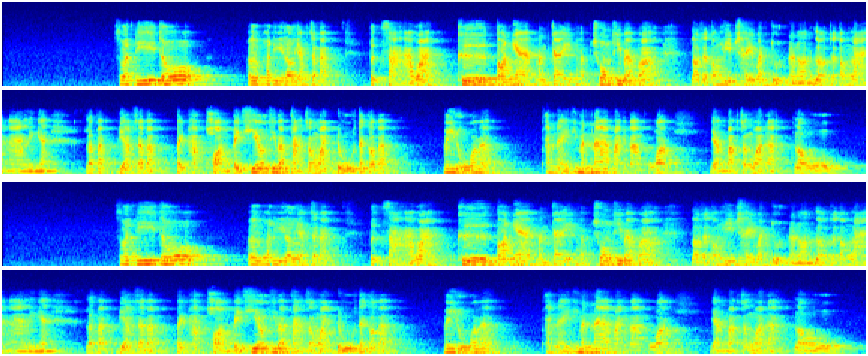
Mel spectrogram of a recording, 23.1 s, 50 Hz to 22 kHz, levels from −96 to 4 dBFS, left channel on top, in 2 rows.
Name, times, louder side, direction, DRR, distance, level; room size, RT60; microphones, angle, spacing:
voice 1, 1.5-2.6 3.3-5.8 6.1-16.7 17.4-18.1 18.7-20.6 20.9-22.6, left 2 dB, 70° left, 5 dB, 1.5 m, -23 dB
13.0 x 9.7 x 3.9 m, 1.0 s
head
